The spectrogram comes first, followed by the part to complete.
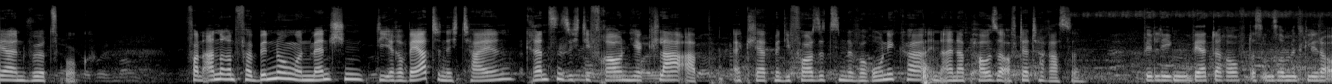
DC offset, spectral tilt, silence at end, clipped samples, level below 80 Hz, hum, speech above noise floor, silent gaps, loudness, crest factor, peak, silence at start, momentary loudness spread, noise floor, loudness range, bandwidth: under 0.1%; -4.5 dB/octave; 0 s; under 0.1%; -48 dBFS; none; 30 dB; none; -23 LUFS; 20 dB; -2 dBFS; 0 s; 8 LU; -52 dBFS; 3 LU; 16.5 kHz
